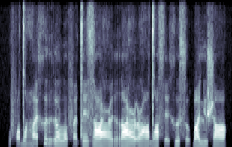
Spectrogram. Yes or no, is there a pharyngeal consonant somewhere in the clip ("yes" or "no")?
yes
